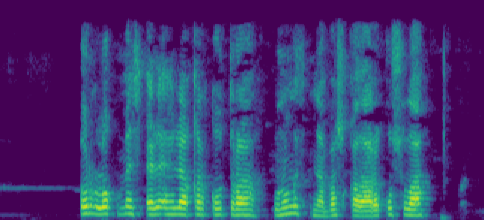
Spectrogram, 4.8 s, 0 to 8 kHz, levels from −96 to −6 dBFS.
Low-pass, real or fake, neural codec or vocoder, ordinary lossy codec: 7.2 kHz; fake; vocoder, 44.1 kHz, 128 mel bands every 512 samples, BigVGAN v2; MP3, 64 kbps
